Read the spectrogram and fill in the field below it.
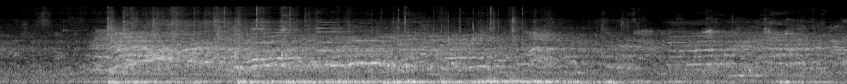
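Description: A crowd of spectators cheers and shouts from the stands.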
